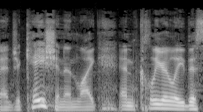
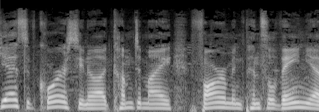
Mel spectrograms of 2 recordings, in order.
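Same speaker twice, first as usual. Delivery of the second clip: higher-pitched, friendly, inviting mentor voice; 7 semitones higher than usual. Retelling a mentor's reply to an invitation: Jan Cohen Cruz impression. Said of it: "That's my Jan Cohen Cruz impression".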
